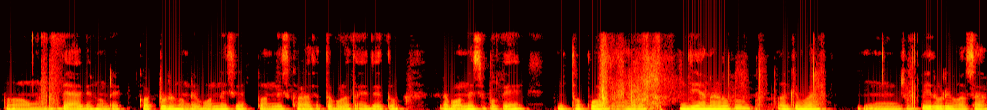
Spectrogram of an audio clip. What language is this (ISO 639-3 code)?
ori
